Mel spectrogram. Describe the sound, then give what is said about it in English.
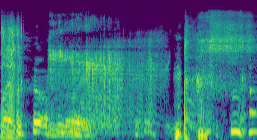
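Someone blows a loud, buzzy raspberry to mimic a fart, a sputtering vocal imitation lasting a couple of seconds, with brief vocal bursts mixed in. “It just sounded like a fart.”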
